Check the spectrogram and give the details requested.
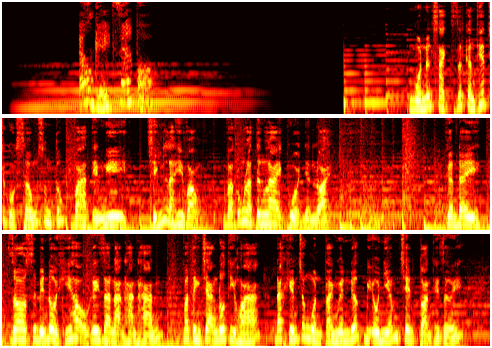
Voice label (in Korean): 베트남 남 힘있는톤; 휴비스워터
